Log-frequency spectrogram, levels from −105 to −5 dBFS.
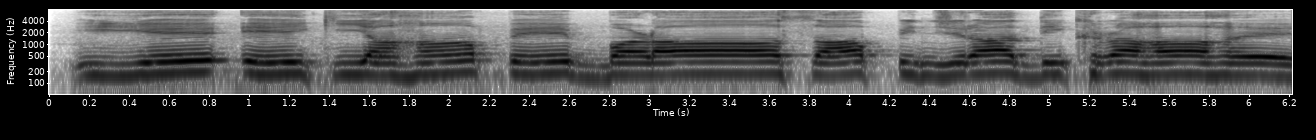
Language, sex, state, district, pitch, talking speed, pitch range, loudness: Hindi, male, Himachal Pradesh, Shimla, 175 Hz, 95 wpm, 170-180 Hz, -12 LUFS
